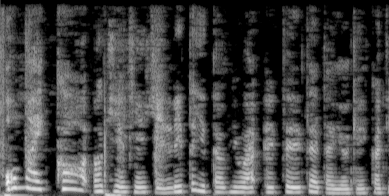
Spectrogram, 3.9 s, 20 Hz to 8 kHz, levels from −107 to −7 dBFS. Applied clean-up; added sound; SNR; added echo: classical method Wiener filter.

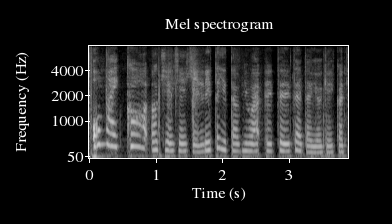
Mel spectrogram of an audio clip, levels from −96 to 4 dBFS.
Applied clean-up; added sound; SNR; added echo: neural mask model RNNoise.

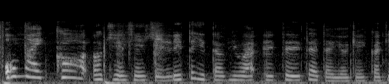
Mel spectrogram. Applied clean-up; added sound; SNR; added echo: none; Drum kit; 10 dB; none.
